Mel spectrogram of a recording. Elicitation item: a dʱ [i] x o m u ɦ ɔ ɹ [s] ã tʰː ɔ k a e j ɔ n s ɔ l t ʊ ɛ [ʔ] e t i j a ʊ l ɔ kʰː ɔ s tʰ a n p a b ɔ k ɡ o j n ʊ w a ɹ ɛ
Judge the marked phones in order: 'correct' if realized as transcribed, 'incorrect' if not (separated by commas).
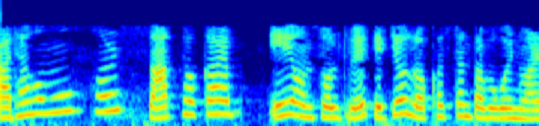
incorrect, correct, incorrect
